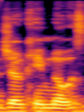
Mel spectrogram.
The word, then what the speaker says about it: Joakim Noah: I hate that you pronounce the A in Joakim Noah's name. Joakim Noah. Joakim Noah. You just did it because it rhymes.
